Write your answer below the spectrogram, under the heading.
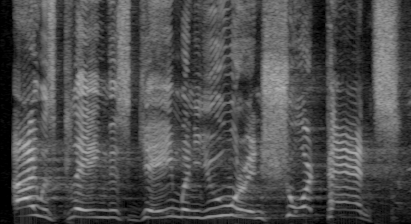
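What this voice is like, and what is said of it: Grumpy old man voice. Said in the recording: “I said in my very best grumpy old man voice.”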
